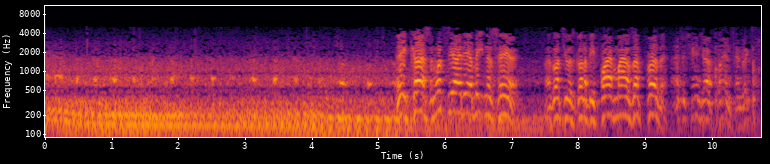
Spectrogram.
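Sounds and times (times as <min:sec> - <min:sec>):
car driving up on a road and stopping: 0:00.0 - 0:08.4
speech: 0:05.3 - 0:10.7.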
